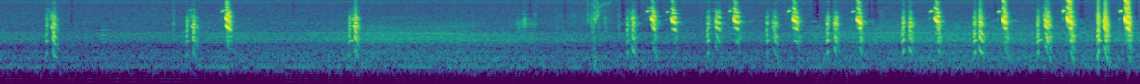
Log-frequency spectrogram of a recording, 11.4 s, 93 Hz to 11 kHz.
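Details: Peregrine falcons of a pair in Montreal, Canada, on 4 November 2023: sharp, harsh clipped calls, scattered at first, then quickening into a rapid series of loud notes about three per second, over a faint steady hum.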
